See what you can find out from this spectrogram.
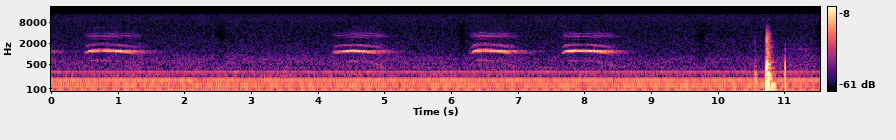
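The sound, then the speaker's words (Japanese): At night, a crow gives four harsh, drawn-out caws spaced a couple of seconds apart over a steady low hum, followed near the end by a single sharp knock; the crow has come to peck at the flesh of the dead. “あのカラスを見ているとほんまに心が縮まりますの。ああやって死人の肉をついばみに来るのを見ていると、わしゃもう死にとうない気持ちでいっぱいじゃて。”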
